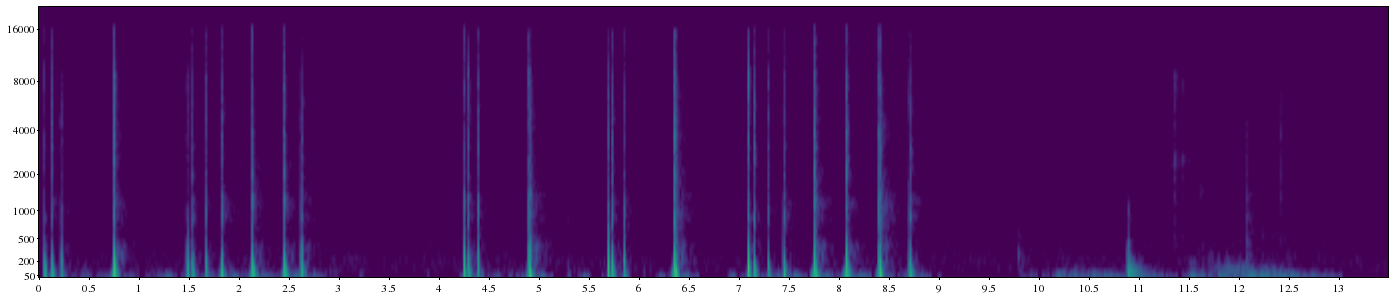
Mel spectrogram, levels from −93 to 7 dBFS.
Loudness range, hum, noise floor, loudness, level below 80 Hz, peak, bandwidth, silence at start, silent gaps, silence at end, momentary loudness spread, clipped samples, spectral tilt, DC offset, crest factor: 20 LU; none; under -90 dBFS; -43 LUFS; -48 dBFS; -14 dBFS; 16 kHz; 0.05 s; none; 2.55 s; 15 LU; under 0.1%; -6.5 dB/octave; under 0.1%; 30 dB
